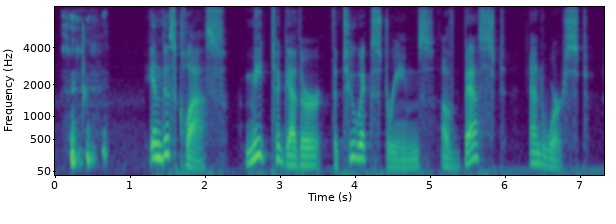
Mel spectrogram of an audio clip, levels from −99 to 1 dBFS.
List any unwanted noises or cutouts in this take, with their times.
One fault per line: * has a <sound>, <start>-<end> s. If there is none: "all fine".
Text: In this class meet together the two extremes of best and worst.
* has a laugh, 0.1-0.7 s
